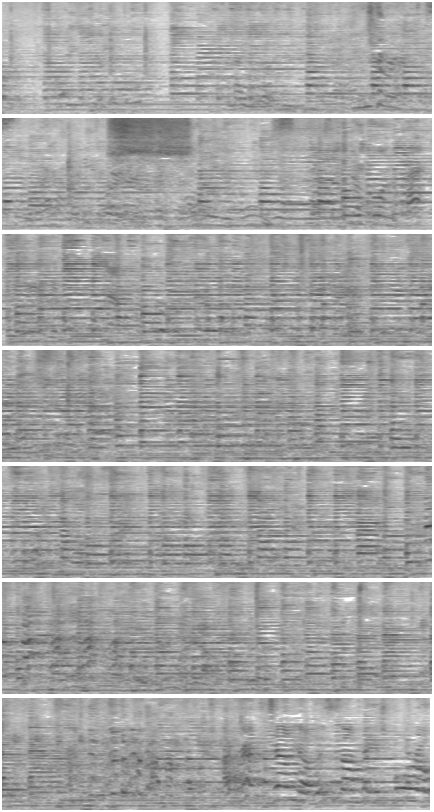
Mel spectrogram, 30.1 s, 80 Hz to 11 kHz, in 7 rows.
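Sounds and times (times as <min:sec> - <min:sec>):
banjo picking: 0:00.0 - 0:30.0
strummed acoustic guitar: 0:00.0 - 0:30.0
upright bass line: 0:06.0 - 0:30.0.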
